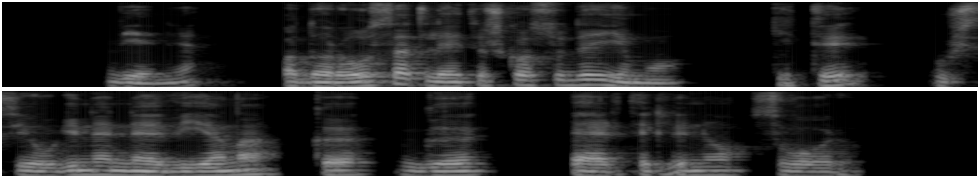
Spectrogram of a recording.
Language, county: Lithuanian, Šiauliai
